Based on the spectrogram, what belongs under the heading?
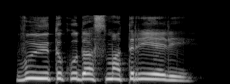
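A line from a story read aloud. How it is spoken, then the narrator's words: Loud. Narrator (Russian): Громко продолжил дядя Коля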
